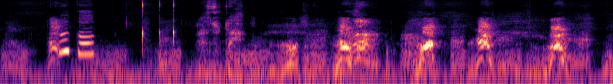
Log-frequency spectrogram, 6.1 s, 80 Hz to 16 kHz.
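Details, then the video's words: Labrador Retriever puppies, seven in the litter; a brief yelp and a few clicks open, then a puppy gives four high, hoarse barks spaced under a second apart, with soft human talk beneath. "Mittendrin bei den 7 Labrador Welpen Rabauken."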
